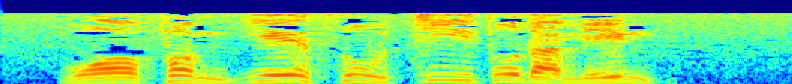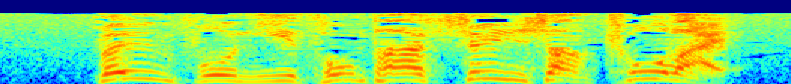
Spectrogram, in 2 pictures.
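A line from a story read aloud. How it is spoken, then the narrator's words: Annoyed, commanding. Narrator (Chinese): 保罗就心中厌烦，转身对那鬼说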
